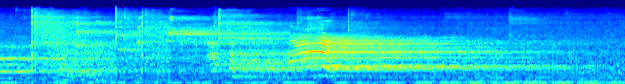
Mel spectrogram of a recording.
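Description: Rubber-soled court shoes squeaking on the sports floor in long drawn-out squeaks that start with a quick upward glide, mixed with sharp racket hits on a shuttlecock, in a large echoing hall.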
